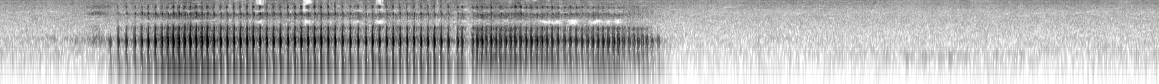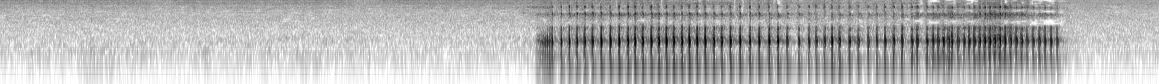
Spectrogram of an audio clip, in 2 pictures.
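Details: Puppy snoring while asleep on a Sunday morning: two long, loud rattling snores on the in-breath, about five seconds apart, with quiet between.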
